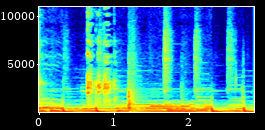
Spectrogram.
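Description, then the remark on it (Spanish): A mug clinks several times in quick succession as it is taken out, sharp ringing knocks over a steady tonal hum in the background. No one speaks. “Saca tu tazón.”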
